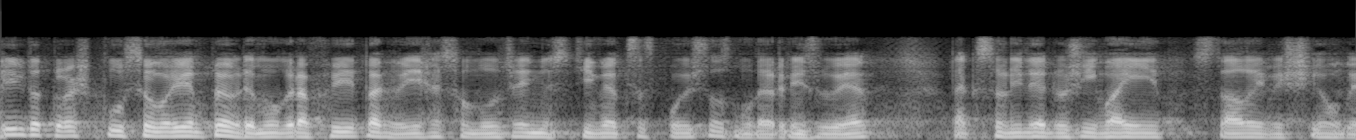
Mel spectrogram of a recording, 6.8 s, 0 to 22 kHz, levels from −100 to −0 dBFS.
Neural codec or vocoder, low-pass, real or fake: codec, 16 kHz, 1 kbps, FunCodec, trained on Chinese and English, 50 frames a second; 7.2 kHz; fake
